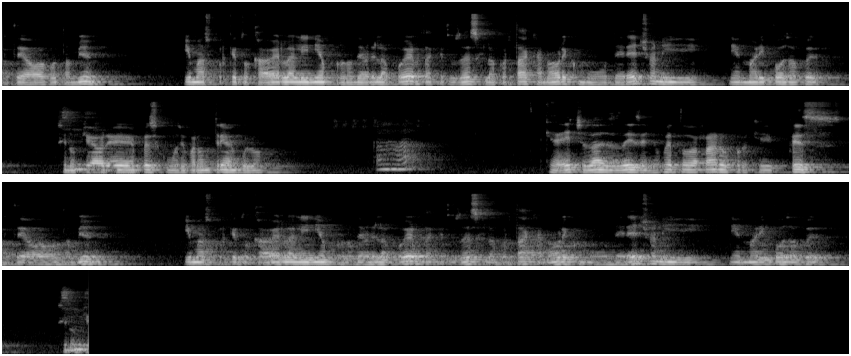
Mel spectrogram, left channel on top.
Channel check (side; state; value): right; drops out; at 9.3 s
